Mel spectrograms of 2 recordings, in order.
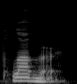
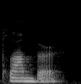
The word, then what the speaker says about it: plumber: silent in this case also the letter B can be silent like in the word plumber all right but we might say it plumber at the beginning but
